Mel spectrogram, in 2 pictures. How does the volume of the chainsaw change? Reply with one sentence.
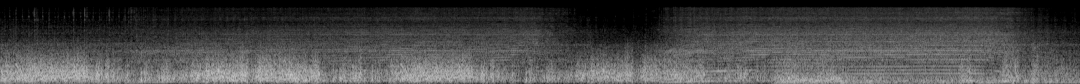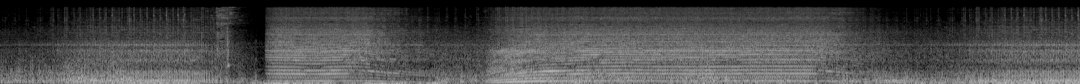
The volume of the chainsaw goes up.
